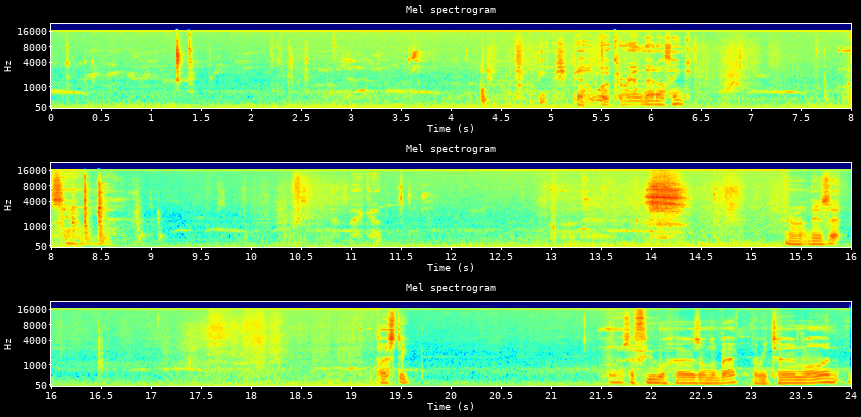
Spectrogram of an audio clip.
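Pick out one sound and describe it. A plastic hose connector clicks and knocks under a hand.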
